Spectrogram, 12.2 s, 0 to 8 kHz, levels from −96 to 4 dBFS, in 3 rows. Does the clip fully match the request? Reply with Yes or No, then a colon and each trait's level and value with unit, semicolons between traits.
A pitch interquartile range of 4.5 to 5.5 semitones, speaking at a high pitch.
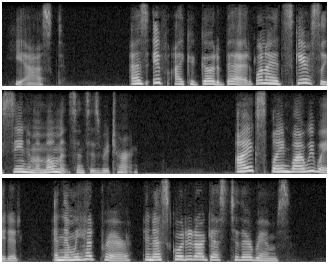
Yes: average, 5.2 semitones; high, 245 Hz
